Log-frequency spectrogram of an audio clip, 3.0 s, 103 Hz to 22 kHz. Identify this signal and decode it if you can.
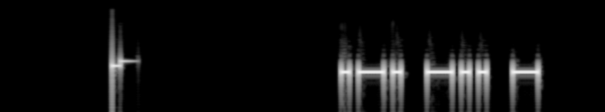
Morse code, heard as a keyed tone, about 28 wpm, 700 Hz. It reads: RDT
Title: USA Call Sign Postfixes - 3 Letters 28wpm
